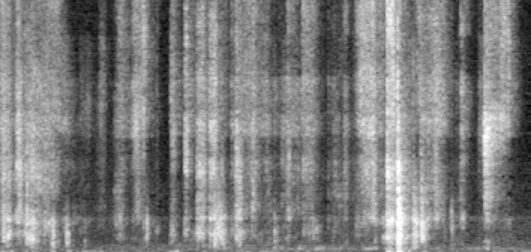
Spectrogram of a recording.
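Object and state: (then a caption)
Paper book pages. A hand sweeps over and turns the paper pages of an open paperback book with illustrated pages, making a soft, bright rustle. The sound comes in quick papery swishes and brushing strokes with almost no low end. A louder, crisp page turn rises near the end before the rustling fades.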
